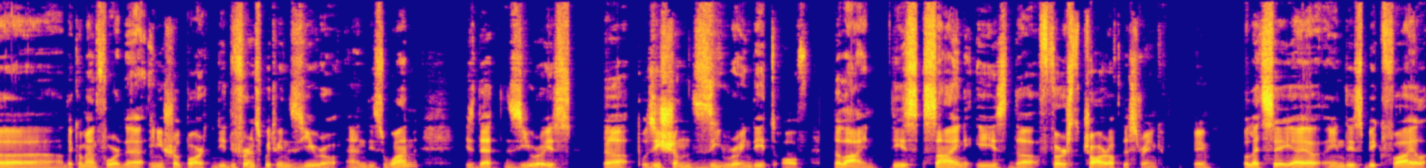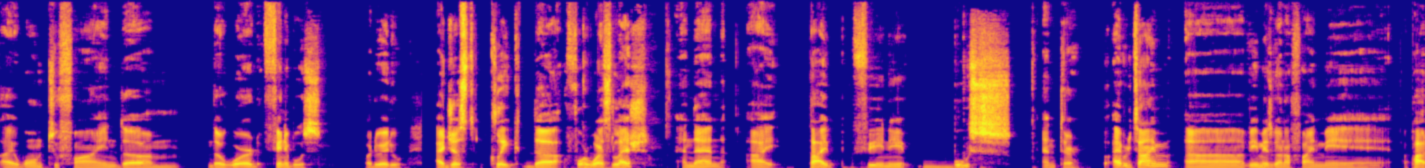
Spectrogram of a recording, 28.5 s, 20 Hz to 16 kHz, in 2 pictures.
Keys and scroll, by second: 20.1 shift+7, 22.5-24.6 typing.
